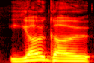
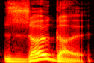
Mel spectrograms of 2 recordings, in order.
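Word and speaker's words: Jogo: Yogo Benito is pronounced Zogo. That's Z-H-O-G-O. The J in Yogo sounds more like the S in treasure than it does the Y in the forbidden custard of my school days.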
